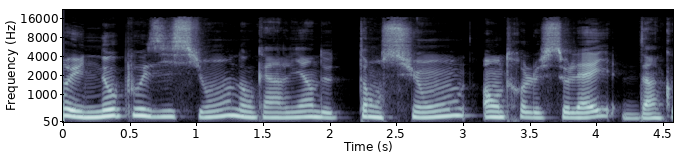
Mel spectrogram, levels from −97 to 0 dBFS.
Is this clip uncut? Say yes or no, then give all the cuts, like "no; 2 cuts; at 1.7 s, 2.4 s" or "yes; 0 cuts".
yes; 0 cuts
